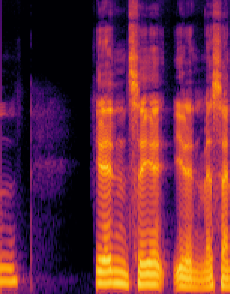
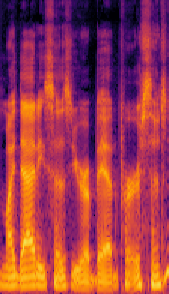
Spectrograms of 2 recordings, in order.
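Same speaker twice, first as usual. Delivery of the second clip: ordinary delivery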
